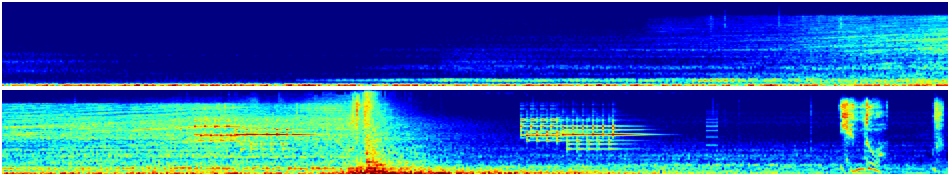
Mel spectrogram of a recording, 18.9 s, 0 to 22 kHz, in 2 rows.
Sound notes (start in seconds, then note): 14.6 mobile rings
